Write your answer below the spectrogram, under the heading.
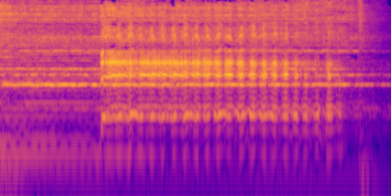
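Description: A sheep lets out one long, loud bleat, its voice wavering rapidly for a couple of seconds after a brief steady tonal hum.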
